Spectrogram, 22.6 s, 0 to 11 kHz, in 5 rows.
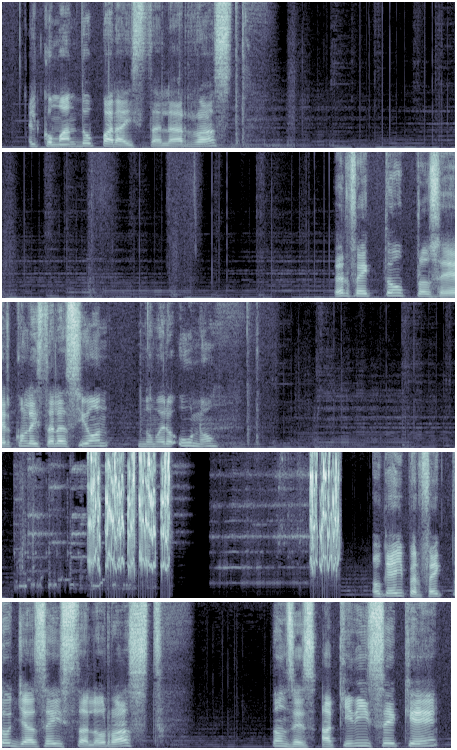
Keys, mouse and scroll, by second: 2.1 Return, 10.2 1, 11.3 Return, 15.9-22.6 drag.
